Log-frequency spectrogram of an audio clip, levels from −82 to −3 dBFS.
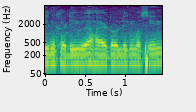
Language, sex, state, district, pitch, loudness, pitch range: Hindi, male, Uttar Pradesh, Shamli, 105 Hz, -14 LUFS, 105-110 Hz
